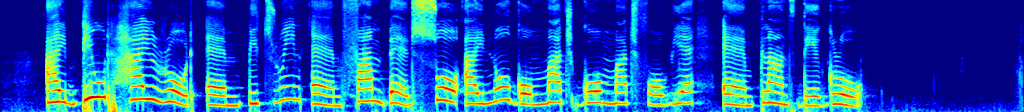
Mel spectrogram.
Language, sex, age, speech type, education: Nigerian Pidgin, female, 15-29, spontaneous, tertiary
